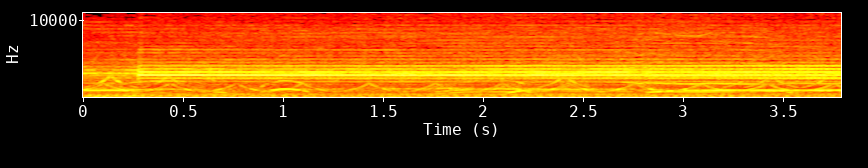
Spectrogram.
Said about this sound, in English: It begins early in the morning. A crowd of motorcyclists pierce the air with loud whistles and blaring horns.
